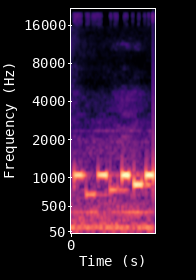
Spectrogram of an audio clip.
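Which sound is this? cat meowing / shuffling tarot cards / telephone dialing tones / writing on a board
telephone dialing tones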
